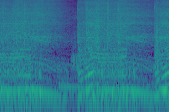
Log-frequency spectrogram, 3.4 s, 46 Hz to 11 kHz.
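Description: A chainsaw in the video game 7 Days to Die cuts through plants, its buzzing engine revving in long surges with a brief drop between cuts, loud and continuous with no talking.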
